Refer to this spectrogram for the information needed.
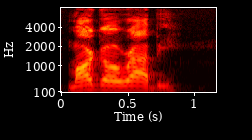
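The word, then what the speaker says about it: Margot Robbie: It's a T silent T. Margo Robbie.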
